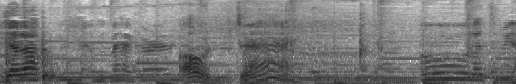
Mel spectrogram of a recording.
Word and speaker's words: macarons: Marsh the Macaroons, Savannah. Did I say it right, Jenna? Macarons.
